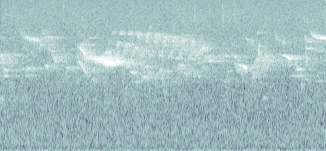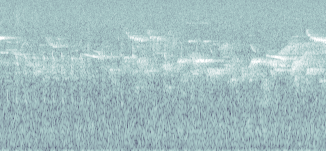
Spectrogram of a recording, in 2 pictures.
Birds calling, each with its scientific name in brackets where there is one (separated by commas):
Apapane (Himatione sanguinea), Hawaii Creeper (Loxops mana)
